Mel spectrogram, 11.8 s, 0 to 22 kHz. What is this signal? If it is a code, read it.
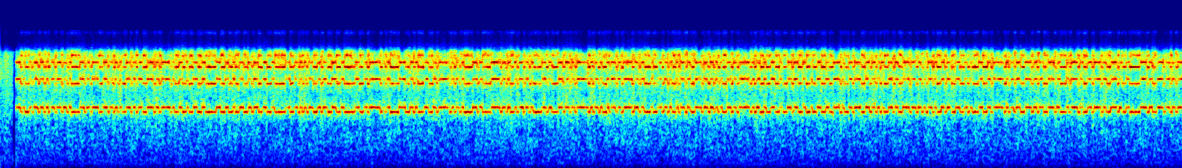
Two-tone teleprinter signal, about 170 Hz shift.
